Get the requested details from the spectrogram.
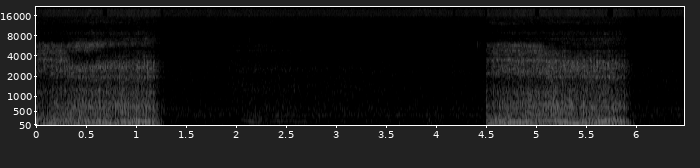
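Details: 4-month-old puppy snoring: two long, loud, rough rattling snores separated by a quiet pause; ordinary snoring.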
